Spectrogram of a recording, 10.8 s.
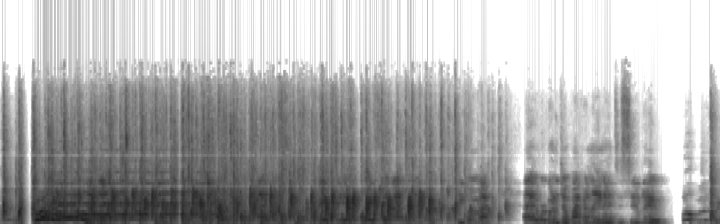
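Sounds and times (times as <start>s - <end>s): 
crowd whooping and cheering: 0.0s - 7.3s, 10.3s - 10.8s
audience applause: 0.0s - 7.7s, 10.7s - 10.8s
speech: 8.5s - 10.0s.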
